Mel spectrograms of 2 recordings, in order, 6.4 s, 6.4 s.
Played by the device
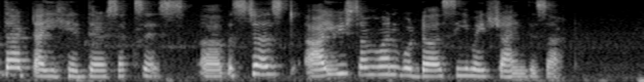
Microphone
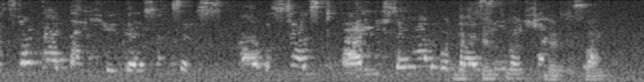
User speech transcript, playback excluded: But self worth that's quiet,

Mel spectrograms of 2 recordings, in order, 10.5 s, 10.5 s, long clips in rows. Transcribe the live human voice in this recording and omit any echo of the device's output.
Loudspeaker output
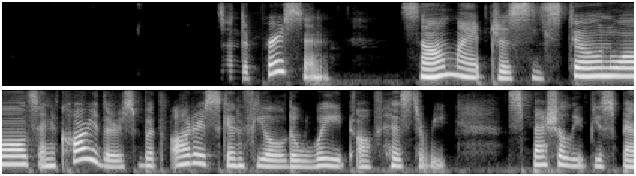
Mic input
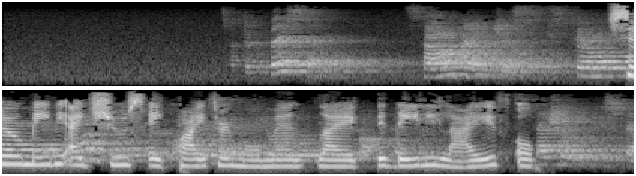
So maybe I'd choose a quieter moment like the daily life of

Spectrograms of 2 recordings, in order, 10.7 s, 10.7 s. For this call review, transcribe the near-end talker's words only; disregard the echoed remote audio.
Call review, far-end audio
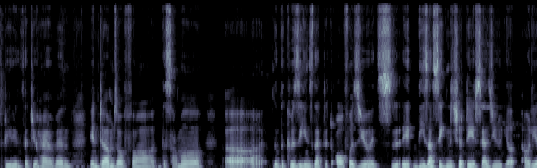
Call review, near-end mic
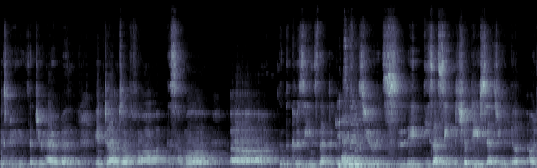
it's like

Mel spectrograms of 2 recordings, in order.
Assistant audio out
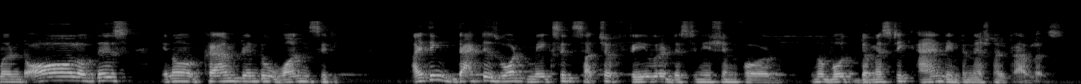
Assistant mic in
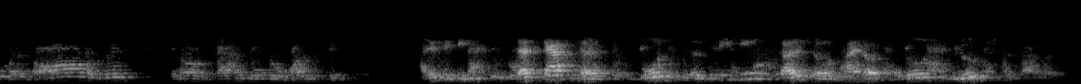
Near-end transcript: a city that captured both uh, seeking culture and also those looks

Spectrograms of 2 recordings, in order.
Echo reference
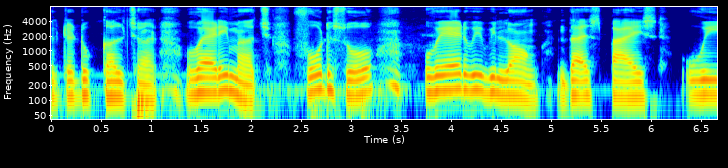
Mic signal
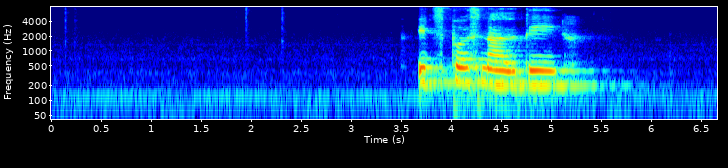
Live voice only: it's personality,

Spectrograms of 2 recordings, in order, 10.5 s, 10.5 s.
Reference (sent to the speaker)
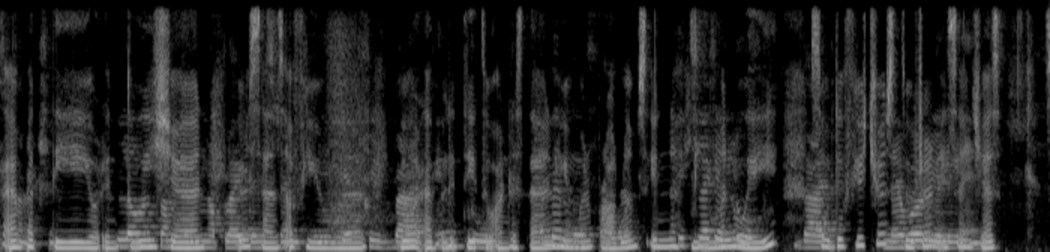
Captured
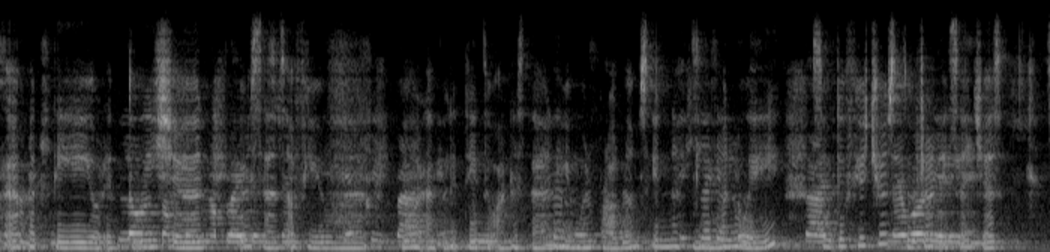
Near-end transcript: none

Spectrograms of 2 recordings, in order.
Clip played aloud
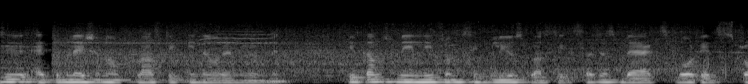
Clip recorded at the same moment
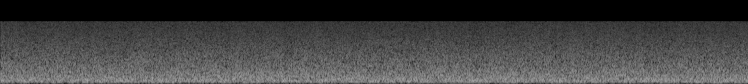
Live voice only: none

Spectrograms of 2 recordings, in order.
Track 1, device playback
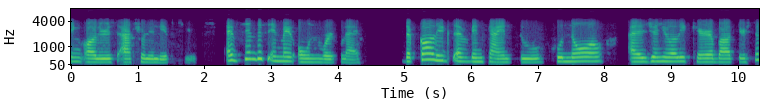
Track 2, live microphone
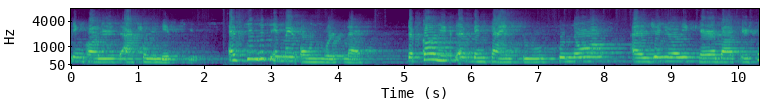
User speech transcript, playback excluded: none

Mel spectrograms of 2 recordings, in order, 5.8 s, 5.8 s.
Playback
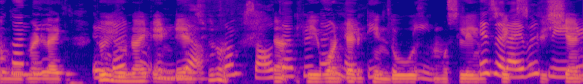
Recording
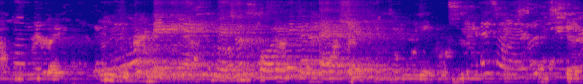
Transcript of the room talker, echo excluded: before taking any major political action.

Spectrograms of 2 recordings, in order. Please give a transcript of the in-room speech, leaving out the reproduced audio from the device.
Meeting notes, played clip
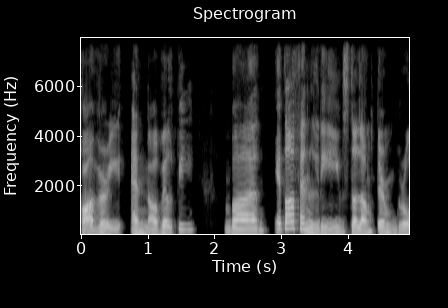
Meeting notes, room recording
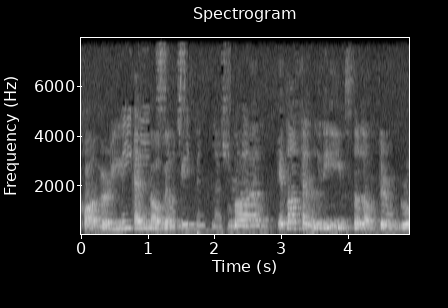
making subsequent pleasure that

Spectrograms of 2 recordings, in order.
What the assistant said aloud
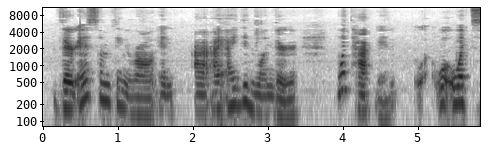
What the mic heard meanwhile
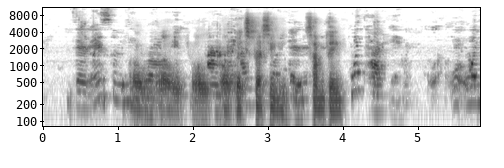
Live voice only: of, of, of of expressing something.

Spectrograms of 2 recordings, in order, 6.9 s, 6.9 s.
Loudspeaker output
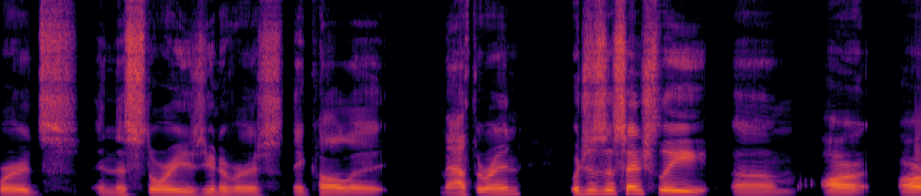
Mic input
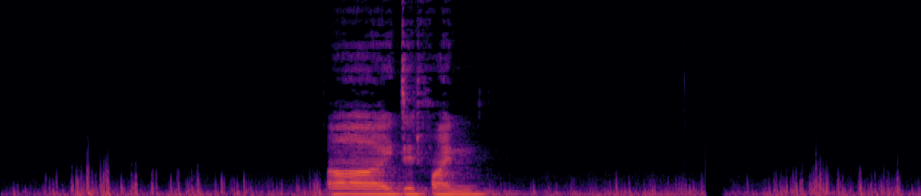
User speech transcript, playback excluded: uh, I did find

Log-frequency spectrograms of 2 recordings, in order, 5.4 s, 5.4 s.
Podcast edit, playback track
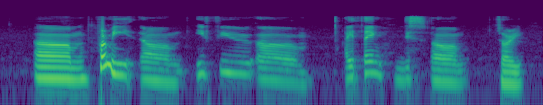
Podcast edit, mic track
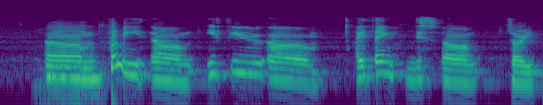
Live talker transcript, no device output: yeah, yeah.

